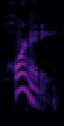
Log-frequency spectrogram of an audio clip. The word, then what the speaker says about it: Hornady: book on reloading uh from hornady see look i said it right that time yeah yes you did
